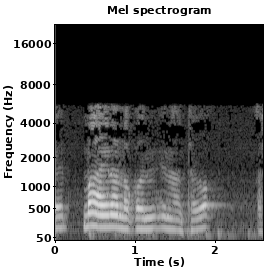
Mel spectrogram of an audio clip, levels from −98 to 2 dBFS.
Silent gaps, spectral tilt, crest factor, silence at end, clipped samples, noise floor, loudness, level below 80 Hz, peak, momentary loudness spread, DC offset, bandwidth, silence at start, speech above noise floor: none; -6 dB/octave; 18 dB; 0 s; under 0.1%; -42 dBFS; -21 LUFS; -60 dBFS; -4 dBFS; 14 LU; under 0.1%; 6 kHz; 0 s; 22 dB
